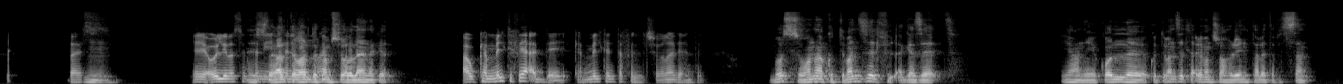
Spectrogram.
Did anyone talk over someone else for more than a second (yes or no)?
yes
